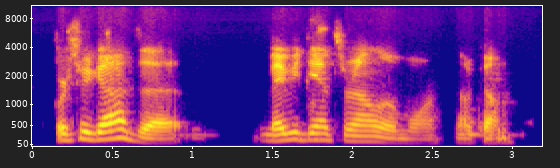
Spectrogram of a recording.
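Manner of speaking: usual speaking voice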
